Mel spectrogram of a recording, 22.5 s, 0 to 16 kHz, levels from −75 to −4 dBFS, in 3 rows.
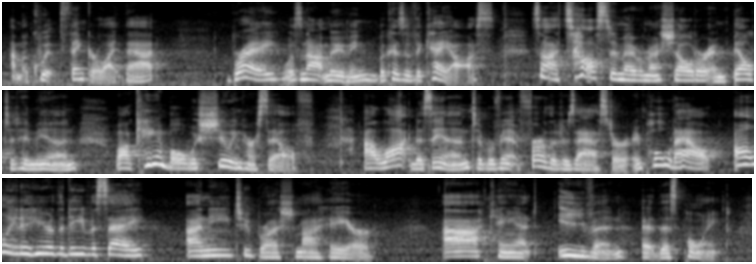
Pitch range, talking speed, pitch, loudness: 165-220 Hz, 155 wpm, 185 Hz, -16 LUFS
